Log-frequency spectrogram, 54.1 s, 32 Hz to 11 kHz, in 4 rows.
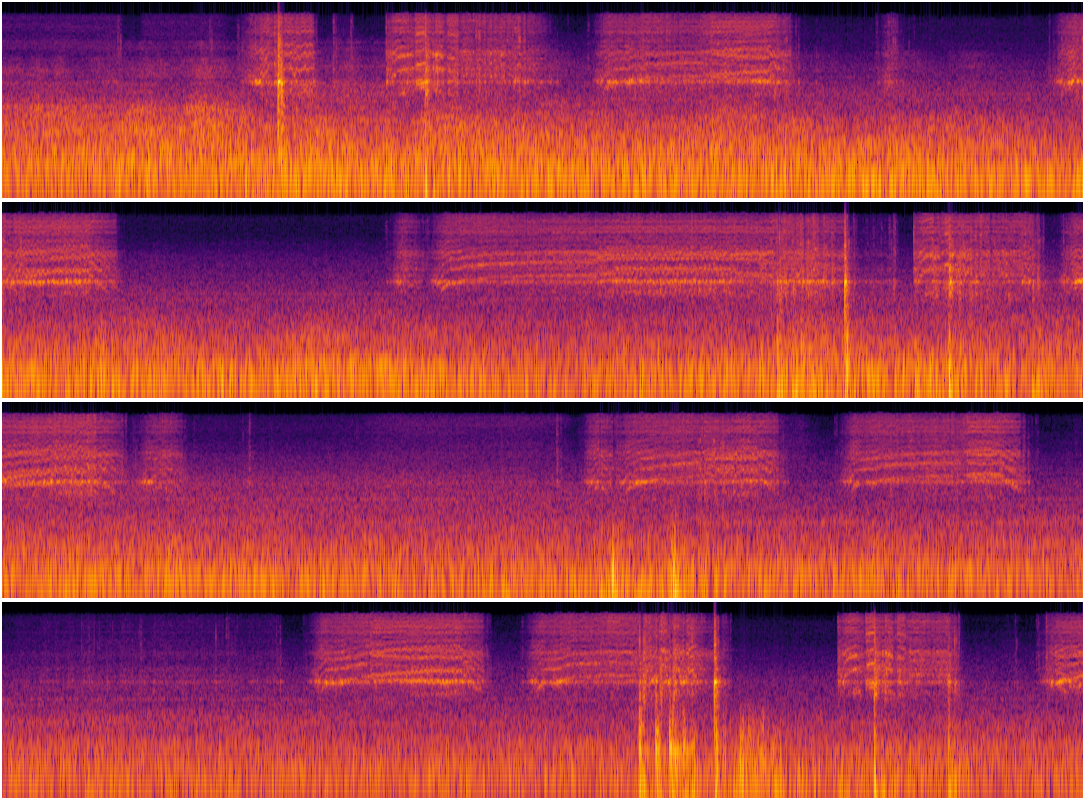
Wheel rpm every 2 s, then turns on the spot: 10, 40, 80, 50, 140, 20, 30, 70, 0, 60, 160, 150, 100, 110, 60, 10, 20, 80, 70, 140, 20, 20, 80, 90, 130, 60, 80.
10-12 32-34 40-44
